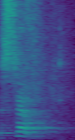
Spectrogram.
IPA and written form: ˈsevrəl (several)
